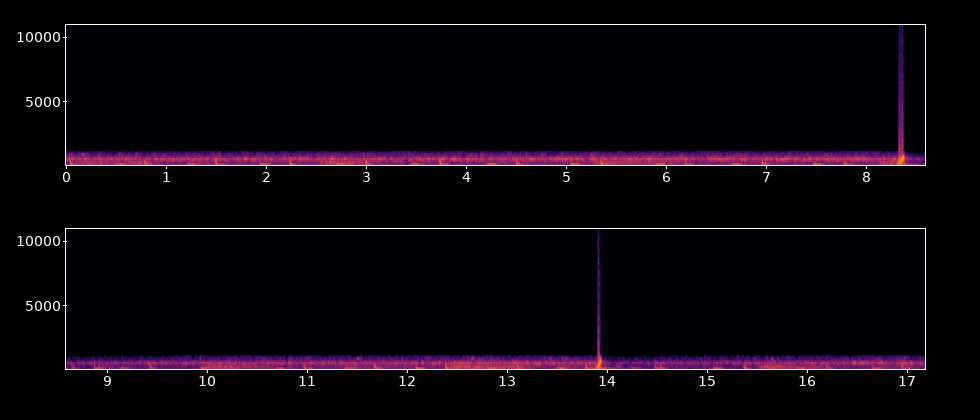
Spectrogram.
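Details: Heartbeat with hiccups after smoking and drinking a little at a birthday: steady heart thumps over a humming background, broken twice by sharp, sudden hiccup jolts.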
